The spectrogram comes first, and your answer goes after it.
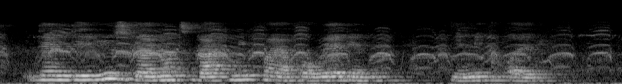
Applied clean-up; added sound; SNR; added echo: none; Gull, seagull / Bird vocalization, bird call, bird song; 14 dB; reverberation time 0.9 s.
